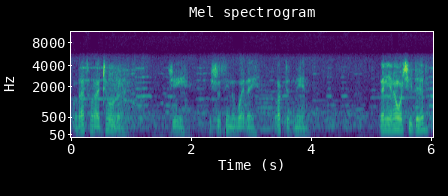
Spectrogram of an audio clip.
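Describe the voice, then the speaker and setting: A rambling, boyish young Midwestern man, as an actor plays him, telling his story in plain folksy talk. His voice sits at an average pitch. The sound is dull old radio, with music underneath. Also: a little fast, lightly acted. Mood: earnest. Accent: Midwestern American. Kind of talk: 1930s radio drama narration.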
